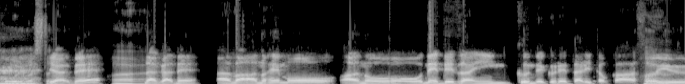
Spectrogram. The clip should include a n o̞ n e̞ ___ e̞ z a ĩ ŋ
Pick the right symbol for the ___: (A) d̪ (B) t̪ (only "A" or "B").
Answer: A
